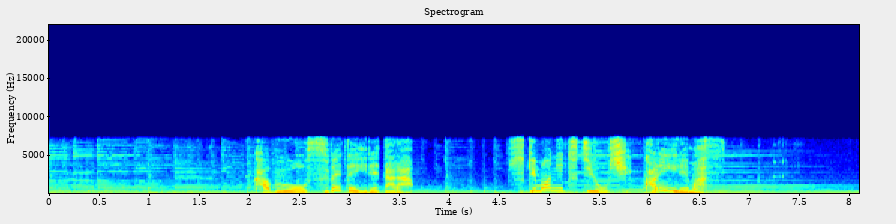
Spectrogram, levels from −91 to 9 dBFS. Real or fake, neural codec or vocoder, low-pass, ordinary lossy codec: real; none; 7.2 kHz; none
